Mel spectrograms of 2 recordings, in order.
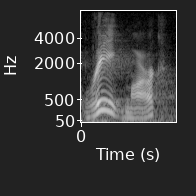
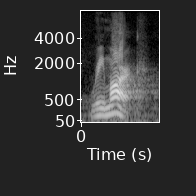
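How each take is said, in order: First: The stress is on the first syllable. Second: The stress is on the second syllable. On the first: The speaker calls it wrong. "We don't say re-mark" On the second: The speaker calls it right. "We say remark"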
